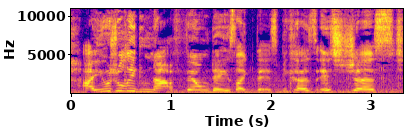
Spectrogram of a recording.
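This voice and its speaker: With very wide pitch swings, a woman speaks in a dry sound with no echo amid noticeable background noise. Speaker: vlogger. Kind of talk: casual vlog chat. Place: car. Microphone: phone near.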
